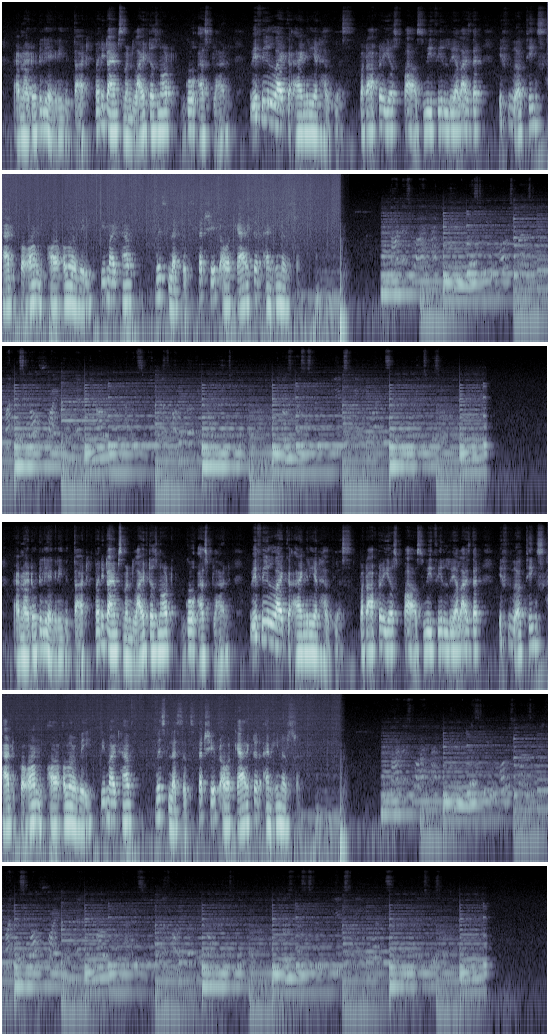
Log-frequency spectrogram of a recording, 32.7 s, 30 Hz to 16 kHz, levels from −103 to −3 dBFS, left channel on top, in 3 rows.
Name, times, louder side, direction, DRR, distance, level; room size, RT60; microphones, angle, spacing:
voice 1, 0.2-3.4 3.6-4.5 5.0-9.6 9.9-13.5 14.0-16.9, right 3 dB, 35° right, 0.5 m, -28 dB
sound 1, 10.9-17.7, left 5 dB, 70° left, 0.7 m, -45 dB
sound 2, 18.5-31.5, left 3 dB, 20° left, 0.4 m, -37 dB
voice 2, 18.6-26.9 27.3-30.8, left 1 dB, 50° left, 3.9 m, -49 dB
12.5 x 9.4 x 2.9 m
head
